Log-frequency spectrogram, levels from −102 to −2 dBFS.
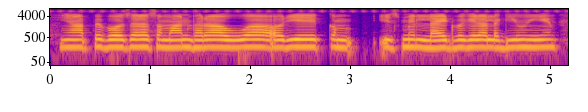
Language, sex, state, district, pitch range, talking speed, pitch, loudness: Hindi, female, Uttar Pradesh, Lalitpur, 210-215 Hz, 185 wpm, 210 Hz, -16 LUFS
